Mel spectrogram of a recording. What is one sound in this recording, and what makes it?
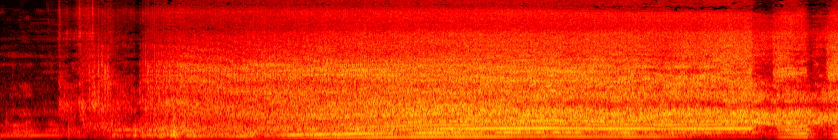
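A tractor engine revs hard and roars, rising in pitch as it strains.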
